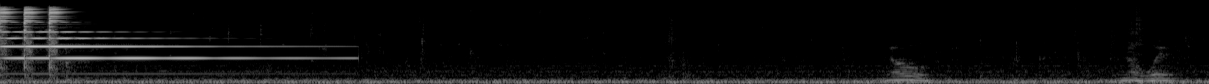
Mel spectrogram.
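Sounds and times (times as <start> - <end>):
bell ringing: 0.0 - 3.6.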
